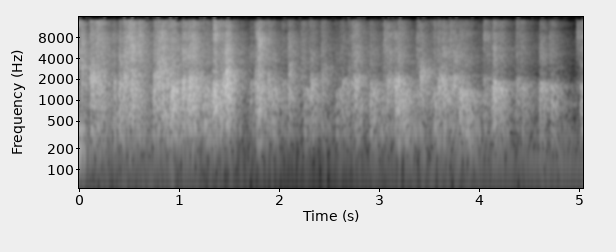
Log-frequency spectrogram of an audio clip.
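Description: A church congregation claps and applauds in praise, with steady, rhythmic bursts of many hands that hold at an even, fairly loud level throughout.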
